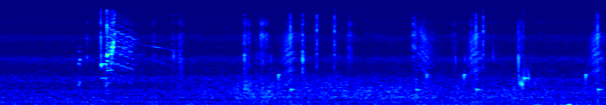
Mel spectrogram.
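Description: Short electronic blips and chimes sound now and then.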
